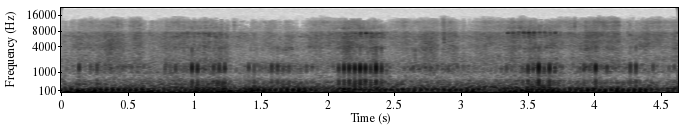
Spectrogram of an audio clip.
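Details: Stray cat on a cat island, filmed with a GoPro HERO8, purring as a steady low rumble of fast, even pulses that runs unbroken through the clip, with faint brief rustling bursts above.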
